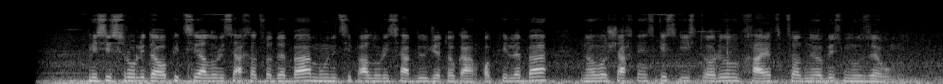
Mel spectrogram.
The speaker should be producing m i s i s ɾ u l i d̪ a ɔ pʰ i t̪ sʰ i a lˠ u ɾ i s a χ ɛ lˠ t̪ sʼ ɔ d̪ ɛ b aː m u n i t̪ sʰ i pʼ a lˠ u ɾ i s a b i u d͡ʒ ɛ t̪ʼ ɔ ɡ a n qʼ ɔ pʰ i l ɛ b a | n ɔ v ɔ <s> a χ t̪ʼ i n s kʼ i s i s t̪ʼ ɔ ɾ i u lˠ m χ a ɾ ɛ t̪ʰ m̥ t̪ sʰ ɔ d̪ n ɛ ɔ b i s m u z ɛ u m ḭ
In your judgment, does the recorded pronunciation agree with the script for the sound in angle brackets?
no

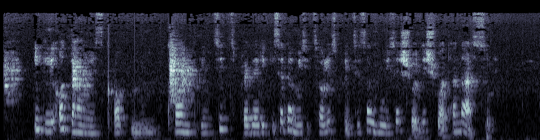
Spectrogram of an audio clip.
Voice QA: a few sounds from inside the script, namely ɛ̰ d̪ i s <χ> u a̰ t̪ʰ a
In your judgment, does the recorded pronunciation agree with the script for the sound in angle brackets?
no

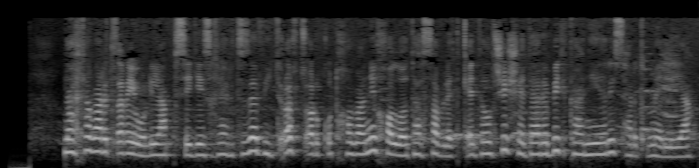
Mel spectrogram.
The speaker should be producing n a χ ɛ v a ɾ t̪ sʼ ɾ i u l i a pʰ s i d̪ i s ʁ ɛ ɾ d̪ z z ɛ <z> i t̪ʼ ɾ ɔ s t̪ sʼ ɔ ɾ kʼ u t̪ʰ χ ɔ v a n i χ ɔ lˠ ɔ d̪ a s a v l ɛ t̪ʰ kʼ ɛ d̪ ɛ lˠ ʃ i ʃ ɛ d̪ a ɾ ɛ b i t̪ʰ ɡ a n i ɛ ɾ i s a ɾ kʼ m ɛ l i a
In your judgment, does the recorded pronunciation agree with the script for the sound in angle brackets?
no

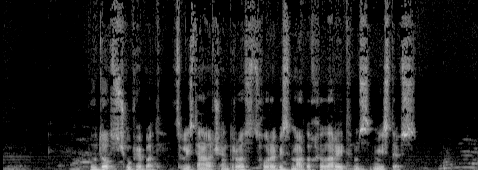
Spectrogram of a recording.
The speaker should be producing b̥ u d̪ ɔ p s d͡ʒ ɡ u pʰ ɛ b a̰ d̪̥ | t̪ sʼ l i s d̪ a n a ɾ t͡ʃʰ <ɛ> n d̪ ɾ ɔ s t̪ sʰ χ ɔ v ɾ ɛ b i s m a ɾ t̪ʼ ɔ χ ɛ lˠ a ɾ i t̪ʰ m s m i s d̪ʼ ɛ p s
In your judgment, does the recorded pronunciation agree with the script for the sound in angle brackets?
yes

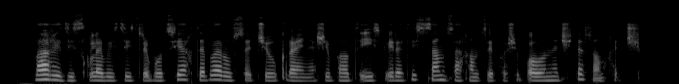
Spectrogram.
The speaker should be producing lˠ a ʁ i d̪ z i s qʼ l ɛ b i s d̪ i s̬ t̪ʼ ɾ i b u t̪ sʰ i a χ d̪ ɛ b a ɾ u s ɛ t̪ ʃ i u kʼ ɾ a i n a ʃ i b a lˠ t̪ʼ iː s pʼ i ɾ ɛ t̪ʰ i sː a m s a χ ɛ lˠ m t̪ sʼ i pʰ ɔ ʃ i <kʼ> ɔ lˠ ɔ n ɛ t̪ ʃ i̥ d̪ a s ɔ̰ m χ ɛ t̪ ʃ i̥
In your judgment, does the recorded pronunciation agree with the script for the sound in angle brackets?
no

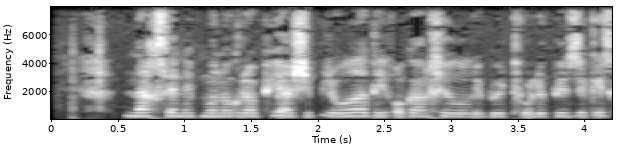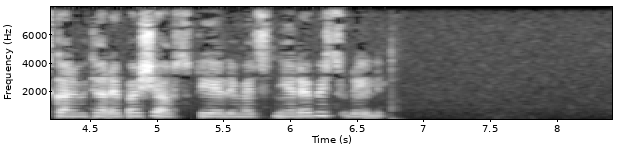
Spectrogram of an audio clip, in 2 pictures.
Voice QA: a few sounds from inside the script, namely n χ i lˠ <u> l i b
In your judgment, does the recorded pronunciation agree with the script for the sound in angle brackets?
yes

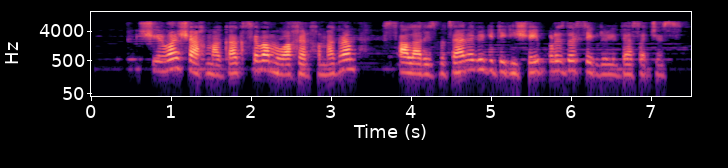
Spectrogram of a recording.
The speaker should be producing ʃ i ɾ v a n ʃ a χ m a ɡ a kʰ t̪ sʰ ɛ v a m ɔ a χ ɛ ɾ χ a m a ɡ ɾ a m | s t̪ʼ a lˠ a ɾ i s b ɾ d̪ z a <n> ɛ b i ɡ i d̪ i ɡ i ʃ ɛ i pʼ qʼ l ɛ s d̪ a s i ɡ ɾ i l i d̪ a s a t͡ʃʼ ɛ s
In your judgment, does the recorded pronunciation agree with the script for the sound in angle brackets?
yes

